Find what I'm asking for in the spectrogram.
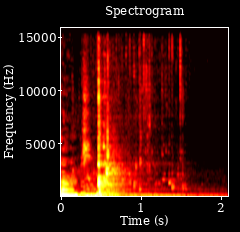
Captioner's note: heavy rushing water; plink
